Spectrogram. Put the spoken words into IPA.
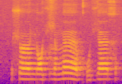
ʃ œː ɲ ɾ ɔː ç ɮ ə ŋ ɛː kʷʼ œ ç ɛː x

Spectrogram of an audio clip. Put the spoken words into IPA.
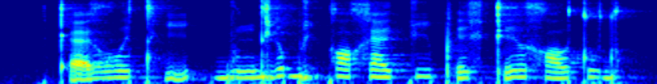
kʼ æ̰˨ ɣ o˧ ɪ̯ tʰ ḭ˧ | b u˨ n d ḭ˦ ə̯ b ḭ˦ k ɒ˦ x æ˦ ɪ̯ k i˦ pʼ e˨ x kʼ e˧ ə̯ x ɒ˨˦ ʊ̯ t u˧ d

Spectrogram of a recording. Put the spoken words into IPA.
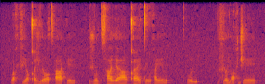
ʊ˦ ħ fʲ e˨ u̯ qʼ i˦ ʒ lʲ ɔː˨˦ t͡sʼ aː˦ k e˦ y̯ | ʒ o˦ l t͡sʰ a˦ lʲ aː˦ l qʼ eː˦˨ t e˨ w ħ eː˦ l | pʰ ʊ˨ lʲ | fʲ ɔ˦ j ɔ˦ ħ d͡ʒ eː˦

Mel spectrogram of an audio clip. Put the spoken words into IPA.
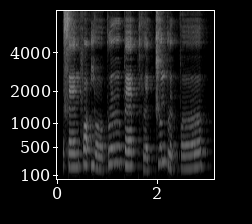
s ɛː˦˥ ŋ f ɔ˥˩ ʔ j oː˨˩ k l ɯː˥˩ p ɛː˦˥ p̚ kʰ l e˨˩ k̚ t͡ɕ u˥˩ n p l ɯ˨˩ k̚ f ɤː˦˥

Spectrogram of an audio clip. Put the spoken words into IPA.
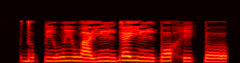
d u˨ k͡p i˨ w i˧ w a˨ j ĩ˨ ɡ ɛ˧ j ĩ˧ ɡ͡b ɔ˧ h i˨ k͡p o˨

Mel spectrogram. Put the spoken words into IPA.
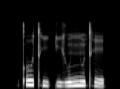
kʼ oː˦ tʰ iː˨ k i˨ ɣ ũ˦ ɲ ũ˦ tʰ e˨

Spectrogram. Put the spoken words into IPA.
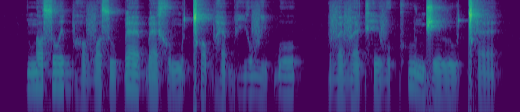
n ɒ˦ s o˦ e̯ bʱ ɒ˨ v ɒ˨ s u˨ ɓ æ˦˨ ɓ æ˦˨ x o˨ ŋ o˦ ǀʰ ɒ˨ bʱ æ˨ bʱ i˦ o̯ v i˨ ɓ o˦ | v æ˨ v æ˨ kʰ e˨ v o˨ kʰ u˦˨ n d͡ʒ e˨ l u˨˦ ǀʰ æ˨

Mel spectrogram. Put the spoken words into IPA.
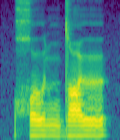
χ o n dˤ ɵ

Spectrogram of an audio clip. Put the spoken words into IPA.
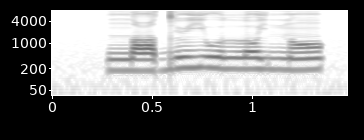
n ɑ d ʉ j u lː o j n ɔ̃

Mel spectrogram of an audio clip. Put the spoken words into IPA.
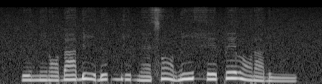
ɨ˨ n ĩ˨ ɾ ɔ˨ ɗ a˦ ɗ iː˦˨ ɗ ɨ˦ ɡ͡b i˧ b ɛ̃˨ s ɔ̃˦˨ ɗ ĩ˦ h eː˧ p e˦ l ɔ̃˧ ɾ a˨ ɗ iː˨

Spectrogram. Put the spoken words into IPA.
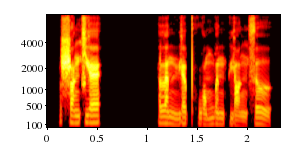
ʂ ɑ˥ ŋ ɕ j ɛ˥ | l a˥˩ n m j ɛ˥ pʰ w ɔ˧˥ m w ə˧˥ n p j ɑ˨˩ ŋ s ɹ̩˥˩

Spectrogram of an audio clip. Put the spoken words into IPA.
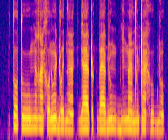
t̪ o t̪ uː m ĩ ʁ æ̃ x o ɾ ũ ɪ̯ ɖ o ɪ̯ d̪ æ̃ | ɡ æː ʈ o ʈ b æː ɖ ũ m u b ɡ ĩ m æ̃ d̪ ĩ ʈ æ̃ h uː b ɖ õ

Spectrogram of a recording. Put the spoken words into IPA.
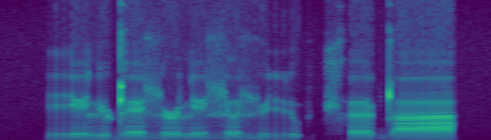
r e l y ɖ ɛ ɮ ə˞ l e ɮ ə ɮ y r u ʔ t͡ʃʰ ɜ ɖ a

